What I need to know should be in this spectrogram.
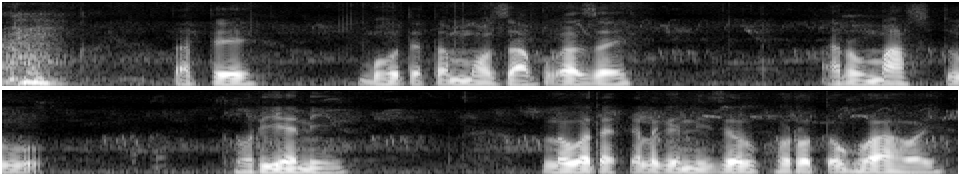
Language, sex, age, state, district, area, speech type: Assamese, male, 30-45, Assam, Barpeta, rural, spontaneous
